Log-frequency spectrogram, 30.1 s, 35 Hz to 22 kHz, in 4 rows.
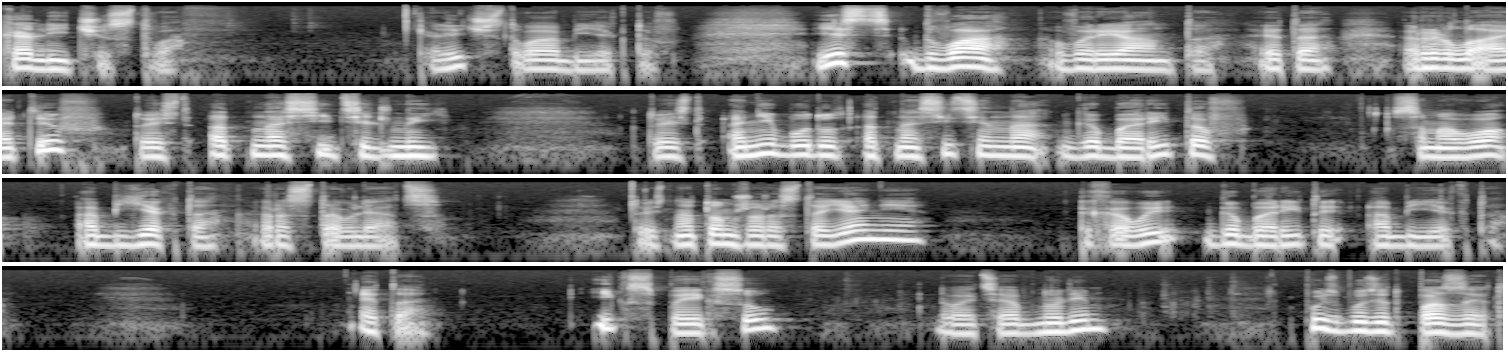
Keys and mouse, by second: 1.1-3.8 drag, 5.6-17.0 drag, 17.0-17.9 middle drag, 26.1-30.0 drag.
